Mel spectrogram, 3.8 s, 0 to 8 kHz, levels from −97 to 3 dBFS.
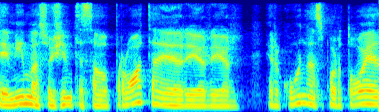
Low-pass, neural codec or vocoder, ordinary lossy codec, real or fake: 7.2 kHz; none; AAC, 48 kbps; real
